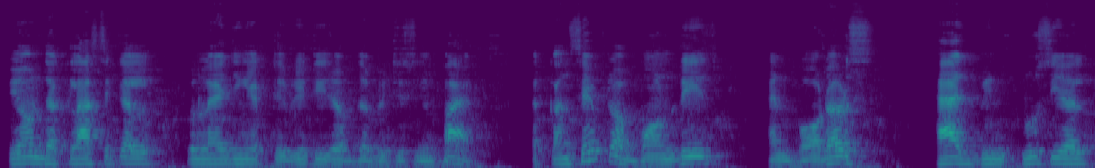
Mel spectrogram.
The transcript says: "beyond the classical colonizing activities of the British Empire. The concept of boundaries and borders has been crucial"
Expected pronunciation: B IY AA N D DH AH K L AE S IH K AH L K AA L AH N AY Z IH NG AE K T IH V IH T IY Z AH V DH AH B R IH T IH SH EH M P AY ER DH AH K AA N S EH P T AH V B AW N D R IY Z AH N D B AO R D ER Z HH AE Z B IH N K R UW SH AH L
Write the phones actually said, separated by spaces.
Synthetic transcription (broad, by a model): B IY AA N D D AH K L AE S IH K AH L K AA N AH L AY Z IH NG AE K T IH V IH T IY Z AH V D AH B R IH T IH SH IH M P AY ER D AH K AA N S EH P T AH V B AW N D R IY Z AH N D B AO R D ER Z HH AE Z B IH N K R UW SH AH L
